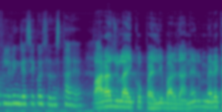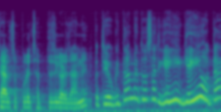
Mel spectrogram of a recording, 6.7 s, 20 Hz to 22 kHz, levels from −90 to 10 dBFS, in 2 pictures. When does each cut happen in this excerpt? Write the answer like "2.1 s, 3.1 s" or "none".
1.4 s, 4.5 s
